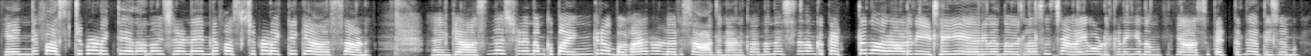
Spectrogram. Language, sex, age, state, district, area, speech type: Malayalam, female, 45-60, Kerala, Kozhikode, urban, spontaneous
